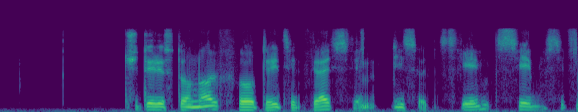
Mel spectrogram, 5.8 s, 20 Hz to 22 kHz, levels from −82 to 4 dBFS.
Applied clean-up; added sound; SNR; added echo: neural diffusion model UNIVERSE++.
